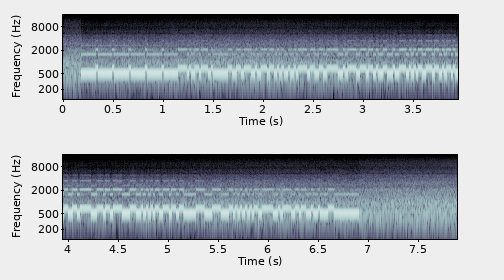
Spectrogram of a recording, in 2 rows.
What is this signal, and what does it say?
RTTY (45.45 baud, 170 Hz shift), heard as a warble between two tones, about 610 Hz centre, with radio static and a narrow filter. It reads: IN FEITE WAS DIT ONS VOORSTEL.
